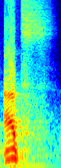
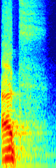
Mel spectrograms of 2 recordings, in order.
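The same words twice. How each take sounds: First: The final t ends with a hissing s-like breath. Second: The final t ends with a hissing s-like breath.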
